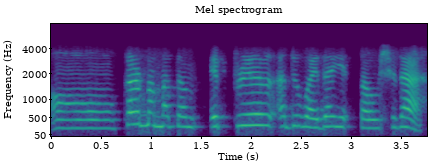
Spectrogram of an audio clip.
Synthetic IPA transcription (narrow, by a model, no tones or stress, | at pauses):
ɔkɐɾmamɐtɐmepɾilɐduwajdajek̚tawsɯda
